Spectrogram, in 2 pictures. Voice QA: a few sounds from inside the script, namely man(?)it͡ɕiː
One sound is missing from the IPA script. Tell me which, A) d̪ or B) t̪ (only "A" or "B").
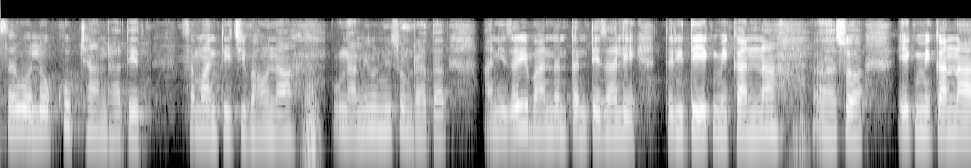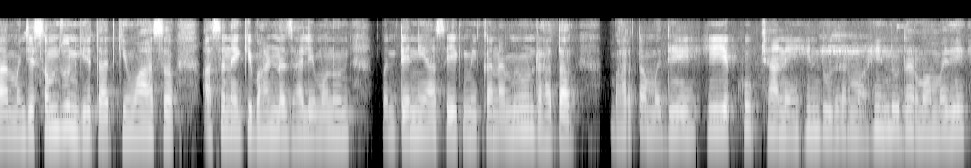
B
